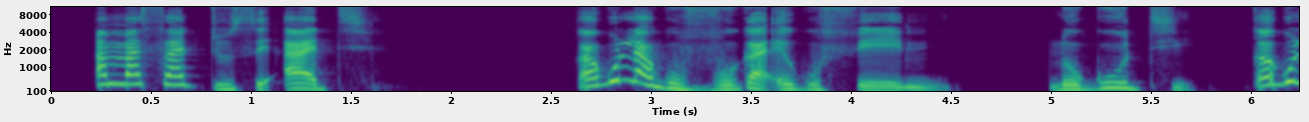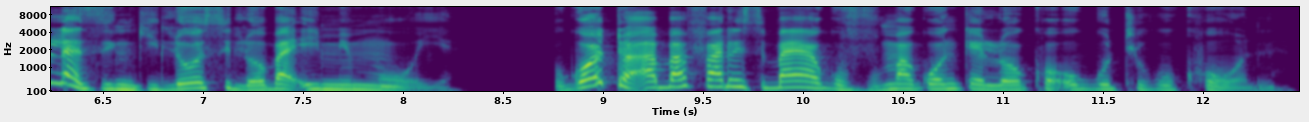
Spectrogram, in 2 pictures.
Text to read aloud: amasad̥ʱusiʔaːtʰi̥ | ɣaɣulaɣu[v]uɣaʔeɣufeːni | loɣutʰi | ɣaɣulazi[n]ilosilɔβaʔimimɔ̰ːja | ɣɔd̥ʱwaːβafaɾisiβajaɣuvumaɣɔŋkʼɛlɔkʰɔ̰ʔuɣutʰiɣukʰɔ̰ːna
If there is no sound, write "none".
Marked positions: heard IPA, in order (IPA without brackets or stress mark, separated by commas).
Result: v, ŋ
